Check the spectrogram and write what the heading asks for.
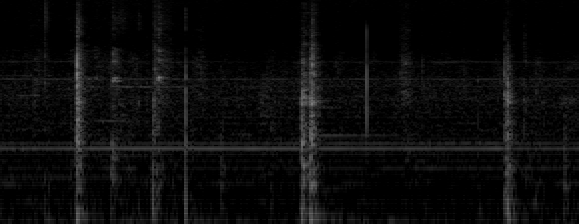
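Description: Hands kneading pizza dough in a bowl: soft thuds about every two seconds as the dough is pressed and pushed against the bowl, the strongest about three seconds in, with smaller clicks between.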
